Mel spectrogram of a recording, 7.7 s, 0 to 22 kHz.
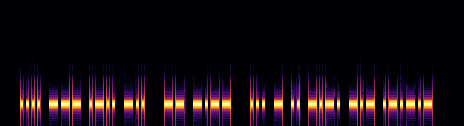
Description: Morse code, heard as a keyed tone, about 25 wpm, 700 Hz. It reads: HOLD MY STICK.
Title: Sentences from Top 1200 Words 25wpm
